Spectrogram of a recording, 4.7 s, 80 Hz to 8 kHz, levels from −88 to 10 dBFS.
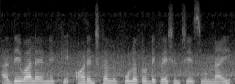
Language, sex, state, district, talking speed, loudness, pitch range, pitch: Telugu, female, Telangana, Hyderabad, 100 wpm, -19 LUFS, 185-200 Hz, 195 Hz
